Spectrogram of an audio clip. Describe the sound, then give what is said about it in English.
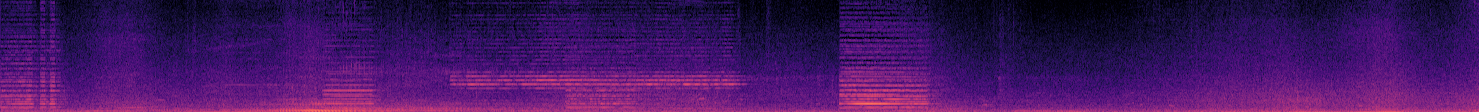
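City traffic noise with passing cars and short honks of vehicle horns over a continuous hum. The noise swells loudly twice as vehicles go by, with a faint murmur of voices in the mix. “If you try to follow the same route today, all you can hear is city noise.”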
